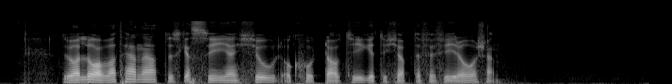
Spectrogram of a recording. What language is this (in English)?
Swedish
